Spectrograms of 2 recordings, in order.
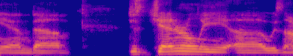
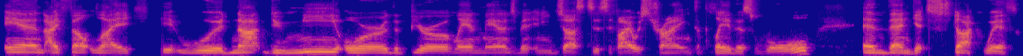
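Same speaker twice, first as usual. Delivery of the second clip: ordinary talk, nothing marked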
